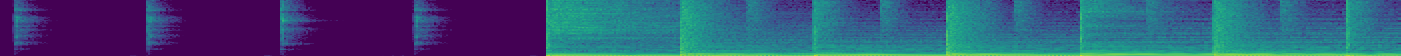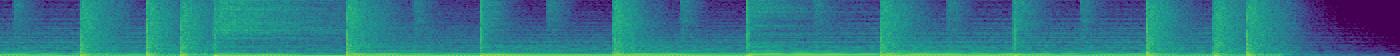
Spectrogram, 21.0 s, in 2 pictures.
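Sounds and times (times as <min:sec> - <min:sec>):
backing music: 0:04.1 - 0:20.7.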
